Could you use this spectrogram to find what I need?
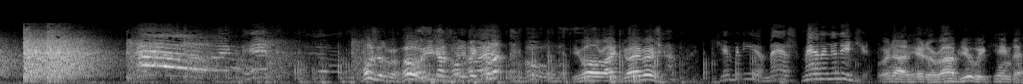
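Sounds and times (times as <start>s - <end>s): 
gunshots from approaching riders: 0.0s - 4.4s
excited voices shouting: 1.3s - 3.5s
clattering busy background: 1.3s - 10.2s
speech: 3.7s - 10.2s.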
